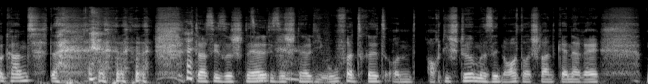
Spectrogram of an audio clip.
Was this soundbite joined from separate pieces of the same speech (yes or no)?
yes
